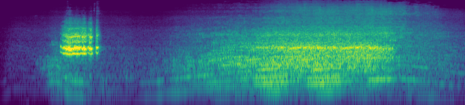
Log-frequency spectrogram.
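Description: A short, loud tyre squeal about a second in, then a car engine revving up with rising pitch, swelling and fading away near the end.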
